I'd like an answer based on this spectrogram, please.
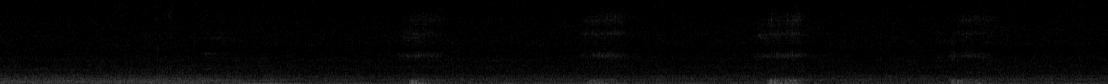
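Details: Dexter, a pet dog napping in the afternoon beside Rio (Boston Terrier and Beagle cross pair), snores indoors: four short rasping snorts about every three seconds, each with a faint hissing edge, over a steady low room hum.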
